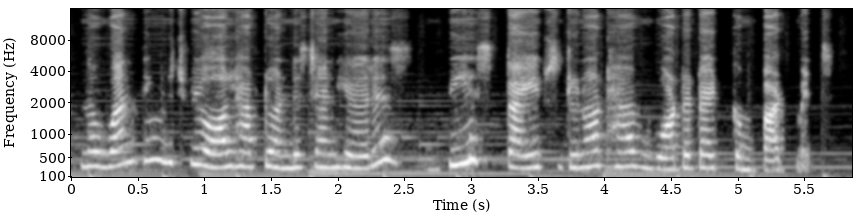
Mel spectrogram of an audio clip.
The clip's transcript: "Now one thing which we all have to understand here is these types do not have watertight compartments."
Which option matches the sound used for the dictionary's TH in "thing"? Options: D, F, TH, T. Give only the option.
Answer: T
